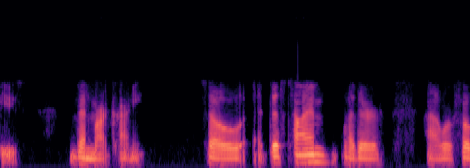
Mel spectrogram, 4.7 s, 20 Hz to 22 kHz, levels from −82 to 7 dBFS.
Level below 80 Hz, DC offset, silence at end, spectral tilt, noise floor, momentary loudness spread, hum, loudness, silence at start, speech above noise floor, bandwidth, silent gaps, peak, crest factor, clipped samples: -54 dBFS; under 0.1%; 0 s; -11 dB/octave; -72 dBFS; 14 LU; none; -21 LUFS; 0 s; 53 dB; 3.7 kHz; none; -2 dBFS; 20 dB; under 0.1%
